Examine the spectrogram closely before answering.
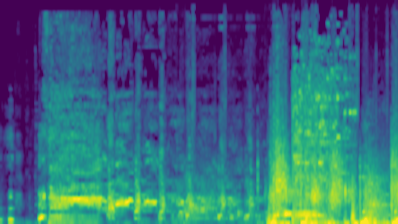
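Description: A person's loud wordless vocalizing, laughing or crying out with wavering pitch, that turns louder and harsher, like shrieking, about four seconds in.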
